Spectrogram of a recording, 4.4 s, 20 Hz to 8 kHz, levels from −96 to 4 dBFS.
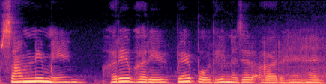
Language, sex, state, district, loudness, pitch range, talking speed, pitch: Hindi, female, Jharkhand, Garhwa, -12 LUFS, 210-265 Hz, 140 wpm, 235 Hz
